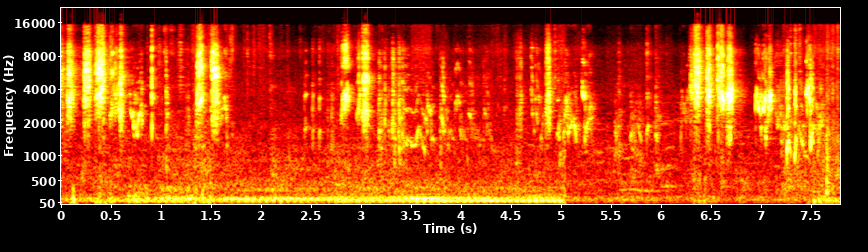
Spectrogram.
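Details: Budgies chirp in loud clustered bursts of sharp, high squeaky notes, broken by quieter gaps, while a low droning hum runs through the first five seconds.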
